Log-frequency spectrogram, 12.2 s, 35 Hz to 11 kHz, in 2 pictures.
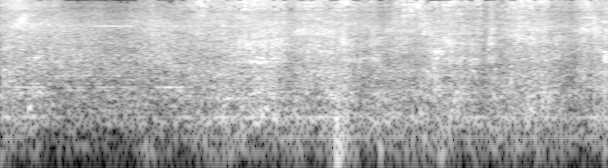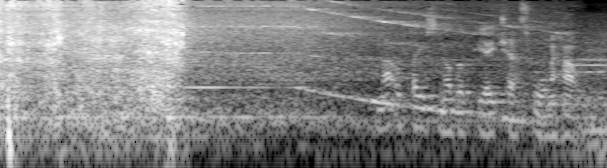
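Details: Hand dryer filmed new in March 2024 and again in November 2024 and February 2025 as it deteriorated: loud rushing blower with a rough, wavering roar for about eight seconds, then spin-down; worn motor running harsh.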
